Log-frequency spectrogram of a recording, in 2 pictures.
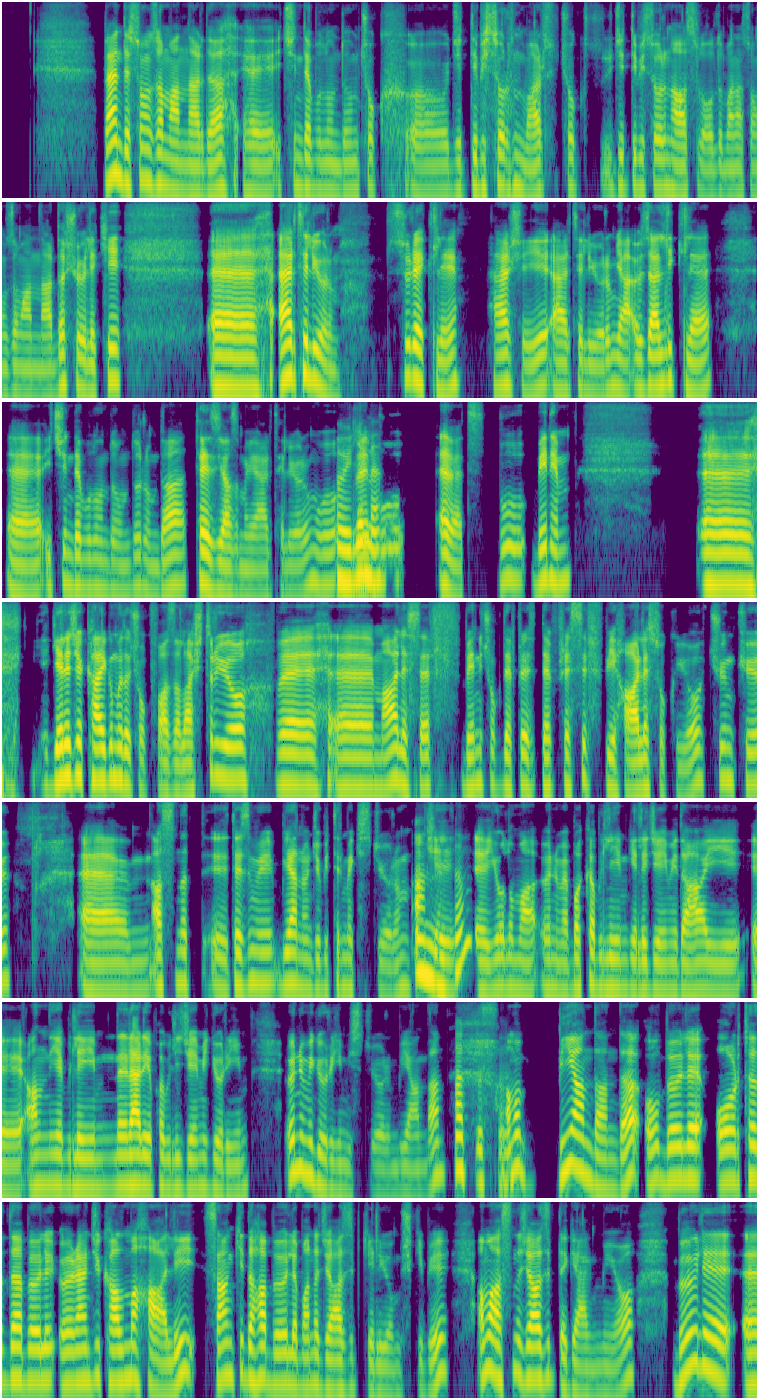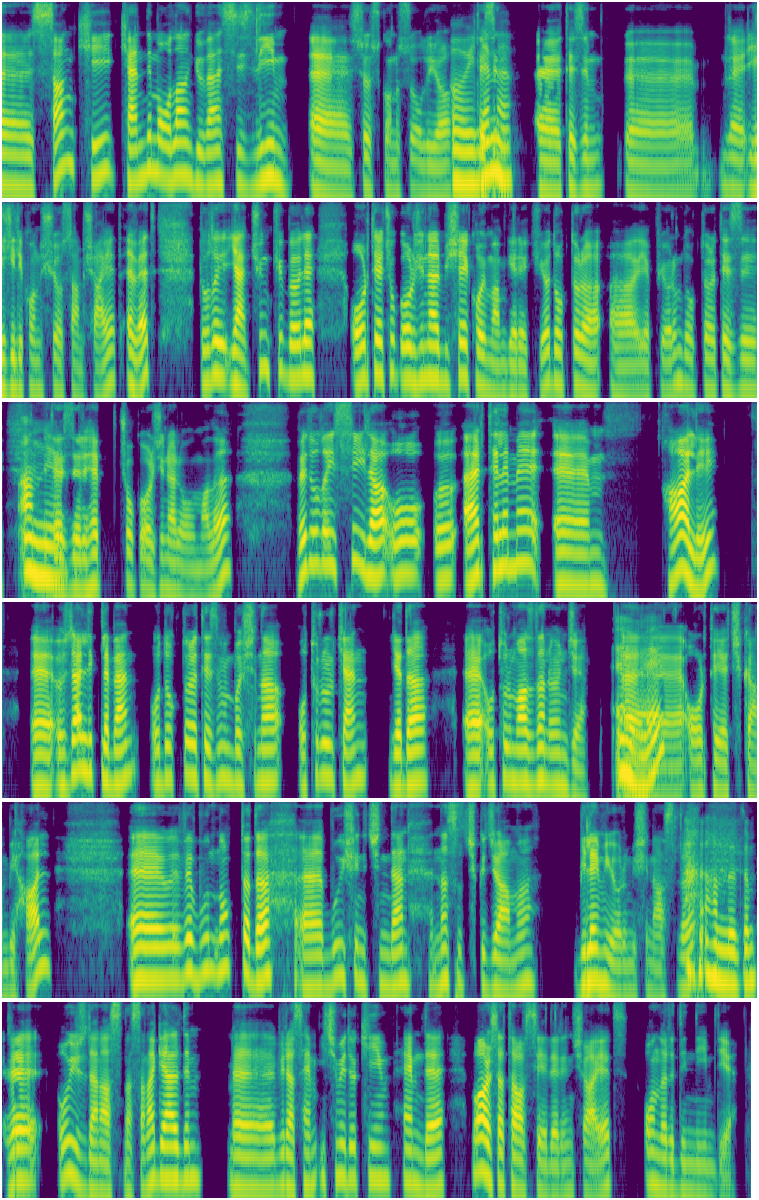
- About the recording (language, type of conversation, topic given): Turkish, advice, Erteleme alışkanlığımı nasıl kontrol altına alabilirim?
- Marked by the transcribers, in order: laughing while speaking: "bir sorun"; inhale; exhale; tapping; other background noise; chuckle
